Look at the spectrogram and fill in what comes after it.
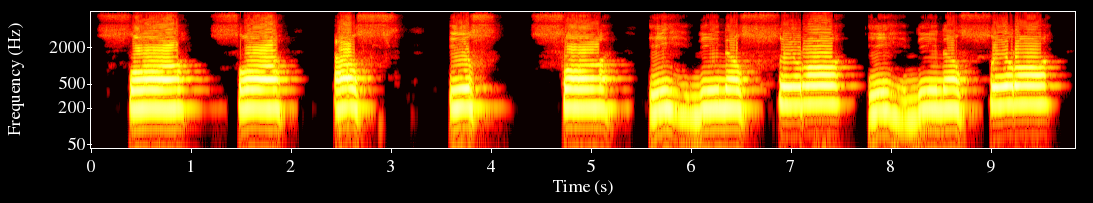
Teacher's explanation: dalam gigi bawah dan dia ada sifat khusus iaitu sifat safir bunyi kuat bunyi yang tajam desiran Yang kuat ketika mana menyebut huruf sad · sad maka kita dah kenal makhraj dia Apakah makhraj huruf sad hujung lidah yang perlu diletakkan pada bahagian dalam gigi bawah dan dia ada sifat khusus iaitu sifat safir bunyi kuat bunyi yang tajam desiran Yang kuat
